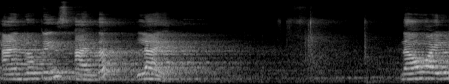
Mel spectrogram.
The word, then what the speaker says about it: Androcles: Androcles, pronounced as Androcles, was a slave.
